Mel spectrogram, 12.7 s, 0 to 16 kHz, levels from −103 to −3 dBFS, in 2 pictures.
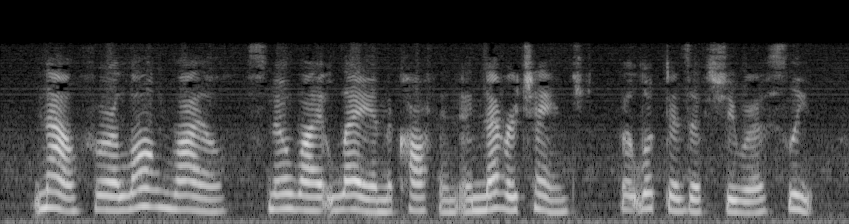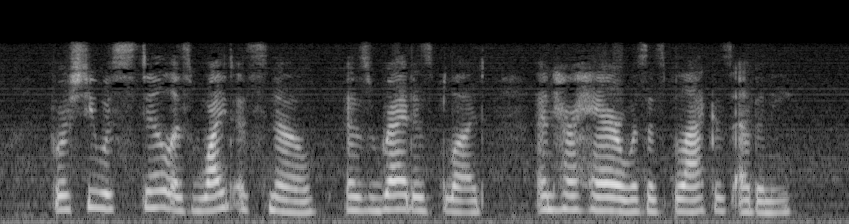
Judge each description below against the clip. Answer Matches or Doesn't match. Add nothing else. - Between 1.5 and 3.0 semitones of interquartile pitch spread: Matches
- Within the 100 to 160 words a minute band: Doesn't match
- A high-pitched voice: Matches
